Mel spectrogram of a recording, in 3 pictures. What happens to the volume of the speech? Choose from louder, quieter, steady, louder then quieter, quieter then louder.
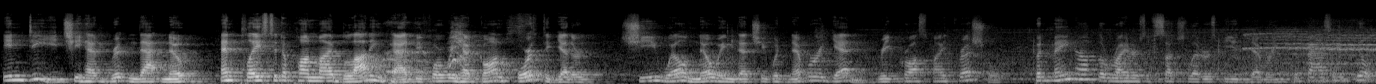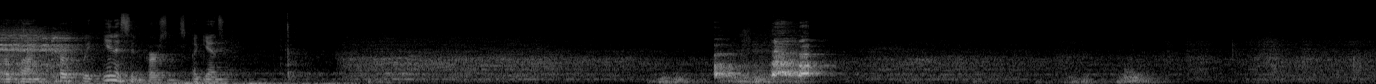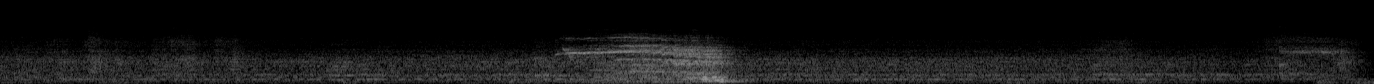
quieter.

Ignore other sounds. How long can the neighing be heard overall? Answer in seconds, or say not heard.
4 s.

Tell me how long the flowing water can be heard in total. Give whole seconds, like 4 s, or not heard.
not heard.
